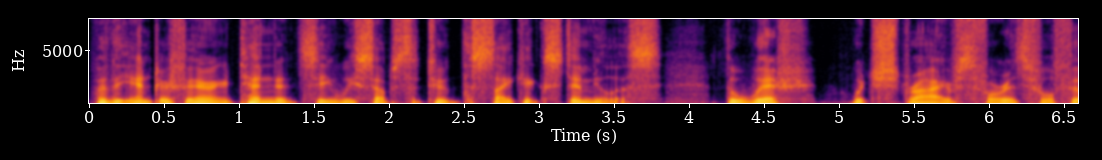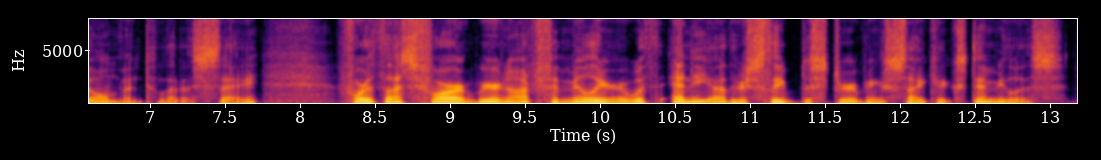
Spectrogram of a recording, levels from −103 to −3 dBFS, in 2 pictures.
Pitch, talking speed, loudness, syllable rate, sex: 120 Hz, 150 wpm, -21 LUFS, 4.9 syllables/s, male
